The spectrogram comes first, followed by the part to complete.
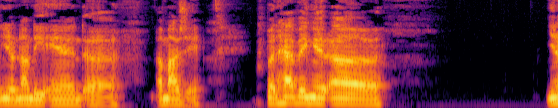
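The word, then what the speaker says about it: Amahle: Travis walks up to amaje which yes I'm saying I know it's spelled with an L but she pronounced it with a J and I'm going with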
